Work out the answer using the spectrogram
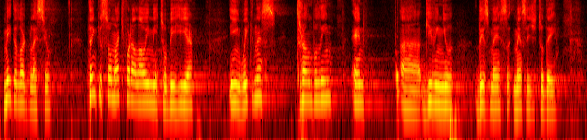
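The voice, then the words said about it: Speaks with a noticeable accent. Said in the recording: “my accent”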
